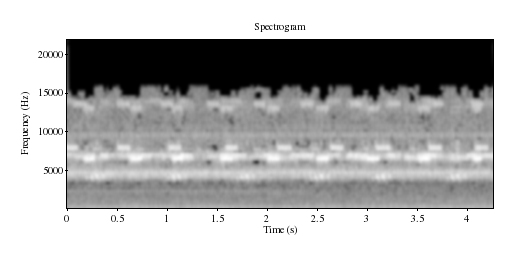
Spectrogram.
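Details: Night chorus of crickets on a warm, humid Midwestern summer evening, shrill overlapping trills swelling gently in loudness about twice each second.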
